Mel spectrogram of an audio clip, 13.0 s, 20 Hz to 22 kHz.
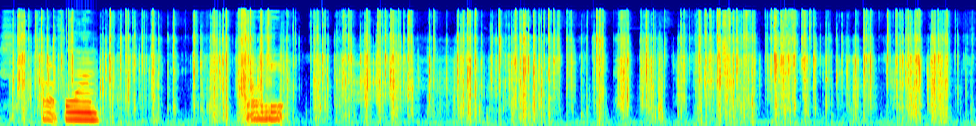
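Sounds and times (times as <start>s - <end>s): foil bag crinkling: 0.0s - 13.0s.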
